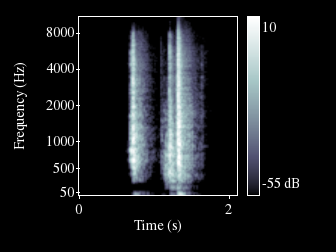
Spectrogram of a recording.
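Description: A front door's latch and handle clacking as the door is unlocked and pulled open: two short knocks, a little under a second in and again about half a second later.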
